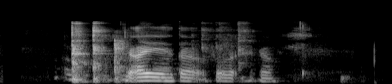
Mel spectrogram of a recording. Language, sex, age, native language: Icelandic, female, 18-19, Icelandic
